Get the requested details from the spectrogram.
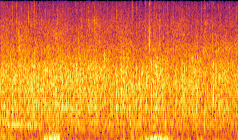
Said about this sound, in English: Can we put our hands together? Let's welcome the online campus one more time.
